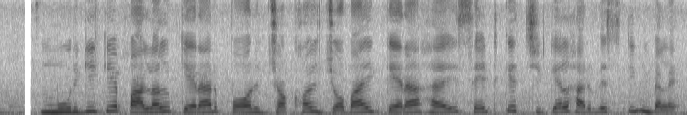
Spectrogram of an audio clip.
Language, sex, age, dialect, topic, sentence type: Bengali, female, 18-24, Jharkhandi, agriculture, statement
